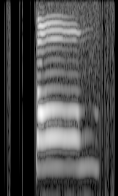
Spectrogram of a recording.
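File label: "dong1", Cantonese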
